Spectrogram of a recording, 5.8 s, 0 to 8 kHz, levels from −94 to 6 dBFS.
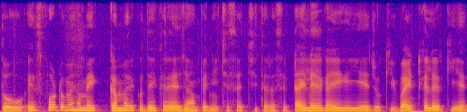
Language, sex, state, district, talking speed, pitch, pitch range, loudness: Hindi, male, Himachal Pradesh, Shimla, 255 wpm, 145 Hz, 135-150 Hz, -17 LUFS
